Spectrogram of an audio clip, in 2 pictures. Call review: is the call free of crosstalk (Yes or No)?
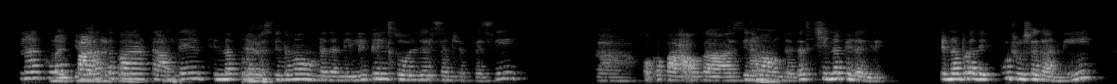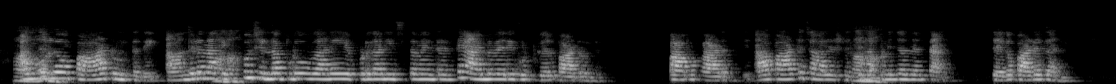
No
